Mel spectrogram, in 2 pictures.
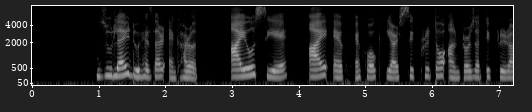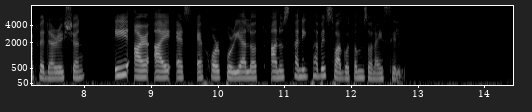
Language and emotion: Assamese, neutral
